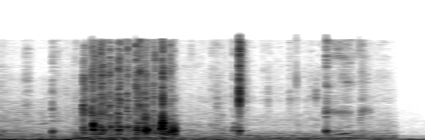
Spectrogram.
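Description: Rubber-gloved hands handling a plastic squeeze bottle of cooktop cleaner and a terry towel: a short rustle about half a second in, then a few light clicks and taps.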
